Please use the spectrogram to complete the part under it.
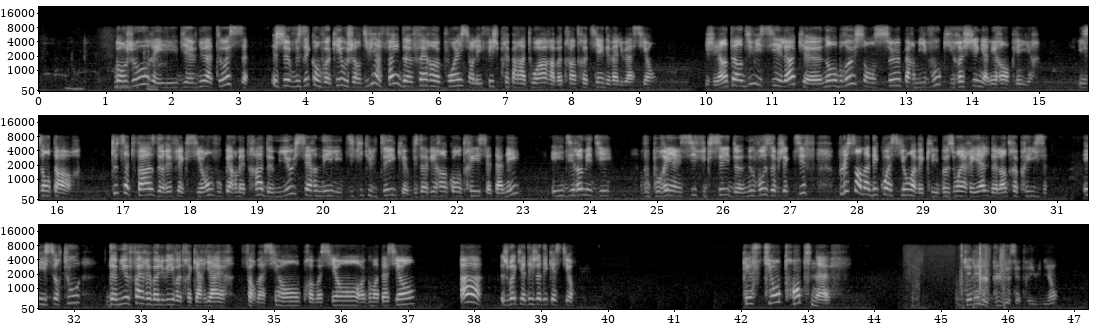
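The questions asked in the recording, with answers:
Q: Quel est le but de cette réunion?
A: Faire un point sur les fiches préparatoires à l'entretien d'évaluation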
